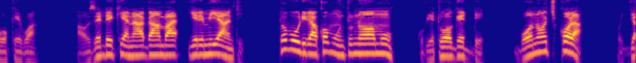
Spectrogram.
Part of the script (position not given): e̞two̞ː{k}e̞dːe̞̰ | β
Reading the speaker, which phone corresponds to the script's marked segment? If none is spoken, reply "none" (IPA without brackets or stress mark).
ɡ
